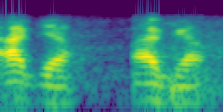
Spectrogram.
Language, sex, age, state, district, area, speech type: Odia, male, 45-60, Odisha, Sundergarh, rural, conversation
